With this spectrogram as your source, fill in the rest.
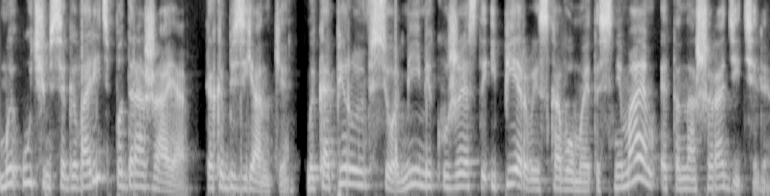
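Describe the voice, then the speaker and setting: A woman uses a normal speaking voice, fairly low in pitch, with lively intonation. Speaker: actress and speech teacher. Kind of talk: casual interview chat. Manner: clear diction, articulate.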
